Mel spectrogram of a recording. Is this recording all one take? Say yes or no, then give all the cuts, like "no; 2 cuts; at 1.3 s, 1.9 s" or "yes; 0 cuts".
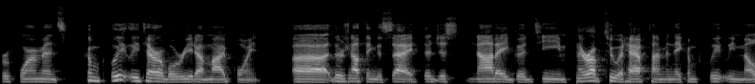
no; 2 cuts; at 3.5 s, 5.8 s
